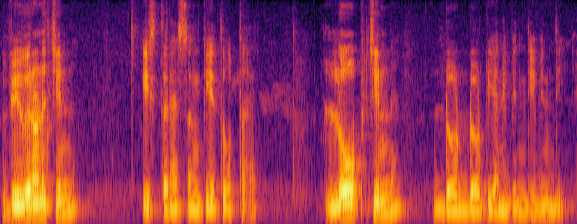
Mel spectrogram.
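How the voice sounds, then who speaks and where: A man hosting his own channel and teaching a grammar lesson for exam preparation, explaining terms one by one with short pauses. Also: on the low side, animated, dark tone.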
